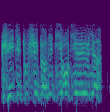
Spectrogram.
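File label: French damaged aa mood low; War Thunder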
